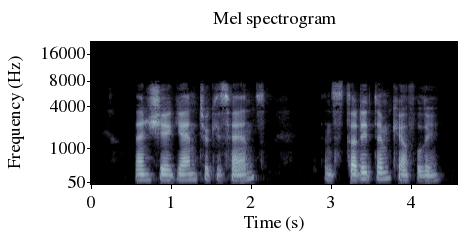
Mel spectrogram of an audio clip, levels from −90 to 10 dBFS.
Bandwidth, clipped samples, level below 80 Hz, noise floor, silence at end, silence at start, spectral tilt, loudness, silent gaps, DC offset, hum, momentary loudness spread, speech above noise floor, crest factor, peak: 8.2 kHz; under 0.1%; -68 dBFS; -73 dBFS; 0.25 s; 0.55 s; -3 dB/octave; -25 LUFS; none; under 0.1%; none; 14 LU; 47 dB; 24 dB; -4 dBFS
